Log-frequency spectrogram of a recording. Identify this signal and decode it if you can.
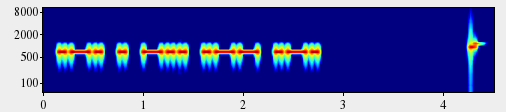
Morse code, heard as a keyed tone, about 20 wpm, 700 Hz. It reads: REDWR
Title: Code Groups - 5 Letters - 20wpm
